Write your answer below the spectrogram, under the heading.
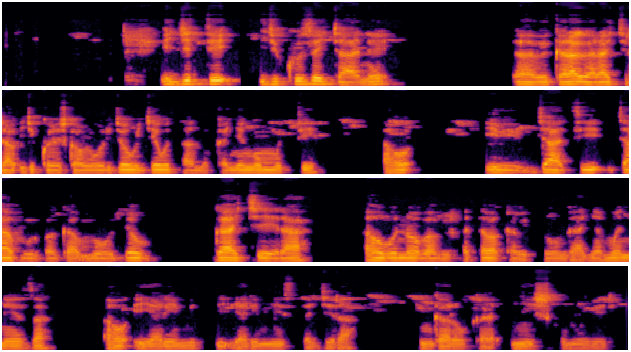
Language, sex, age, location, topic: Kinyarwanda, male, 18-24, Huye, health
